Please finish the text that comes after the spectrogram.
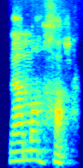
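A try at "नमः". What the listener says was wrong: It's only air. It should not be Namaha. It's wrong. Namaha is, you're saying the letter ha. That is not Visarga.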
